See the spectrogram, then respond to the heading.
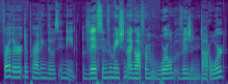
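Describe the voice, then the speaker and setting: Her voice sits lowish and creaky, with fairly even intonation at a normal speed, and the sound is studio quality with no room sound. She's a US-based social media content creator with a standard American accent, reading notes for a casual advocacy vlog in a blunt, emphatic, casually profane way and dropping candid asides.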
